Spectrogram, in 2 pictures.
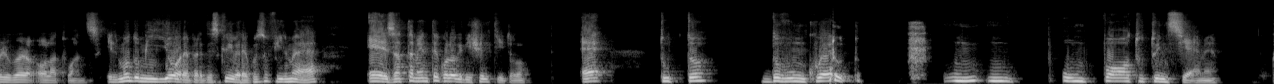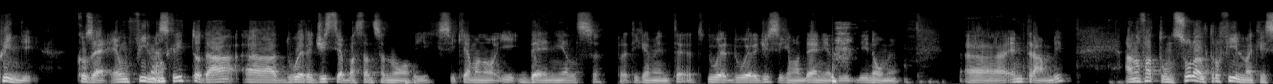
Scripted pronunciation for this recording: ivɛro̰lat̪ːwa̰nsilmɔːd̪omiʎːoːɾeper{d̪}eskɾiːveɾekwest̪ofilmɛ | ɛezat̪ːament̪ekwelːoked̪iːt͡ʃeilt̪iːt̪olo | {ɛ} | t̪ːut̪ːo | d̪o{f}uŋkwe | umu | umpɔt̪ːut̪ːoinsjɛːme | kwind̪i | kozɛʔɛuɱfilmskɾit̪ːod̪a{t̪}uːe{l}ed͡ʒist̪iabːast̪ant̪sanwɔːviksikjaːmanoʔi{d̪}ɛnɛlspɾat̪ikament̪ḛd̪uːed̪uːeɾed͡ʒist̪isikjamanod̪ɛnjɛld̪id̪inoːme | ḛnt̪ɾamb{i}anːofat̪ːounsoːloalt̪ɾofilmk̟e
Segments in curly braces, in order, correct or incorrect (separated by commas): correct, correct, incorrect, incorrect, incorrect, correct, correct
